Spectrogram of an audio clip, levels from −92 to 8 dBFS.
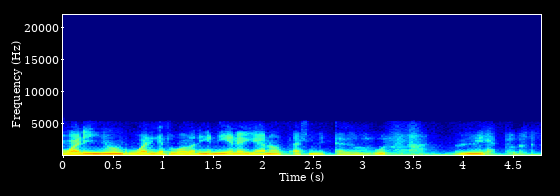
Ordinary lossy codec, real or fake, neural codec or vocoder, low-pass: none; fake; codec, 16 kHz, 0.5 kbps, FunCodec, trained on Chinese and English, 25 frames a second; 5.4 kHz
